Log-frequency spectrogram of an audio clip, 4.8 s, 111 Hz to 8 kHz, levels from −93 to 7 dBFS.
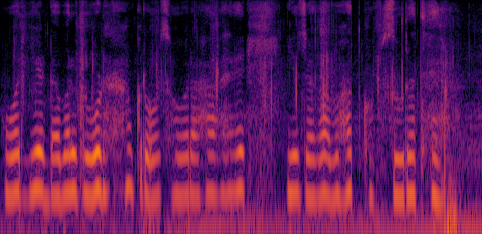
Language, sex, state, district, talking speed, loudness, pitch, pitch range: Hindi, female, Goa, North and South Goa, 160 wpm, -34 LUFS, 230 Hz, 225-240 Hz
